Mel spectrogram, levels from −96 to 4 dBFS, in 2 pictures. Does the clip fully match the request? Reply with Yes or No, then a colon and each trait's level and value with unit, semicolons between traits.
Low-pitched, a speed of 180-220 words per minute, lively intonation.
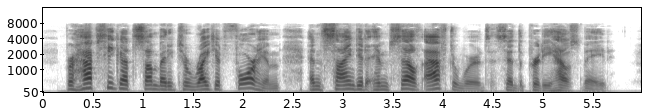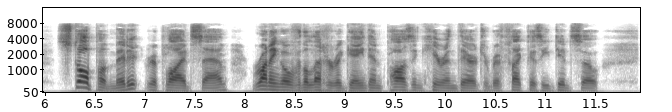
Yes: low, 125 Hz; average, 195 wpm; wide, 7.0 semitones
